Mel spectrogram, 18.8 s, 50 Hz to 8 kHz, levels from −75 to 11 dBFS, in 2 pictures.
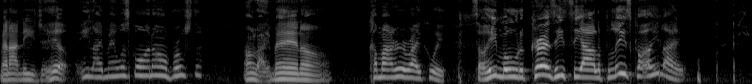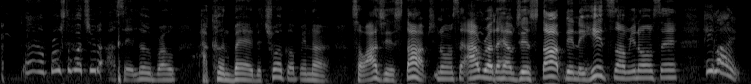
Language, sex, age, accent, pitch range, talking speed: English, male, 20-39, American, 175-230 Hz, 245 wpm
